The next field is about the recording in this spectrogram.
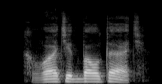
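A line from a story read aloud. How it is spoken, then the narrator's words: Said angrily. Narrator (Russian): зло произнес Лосев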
